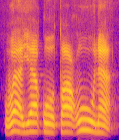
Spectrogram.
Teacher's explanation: Ta hərfinin məxrəci, demək ki, dil damağa tərəf qalxır və qalın ta hərfini deyirik.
